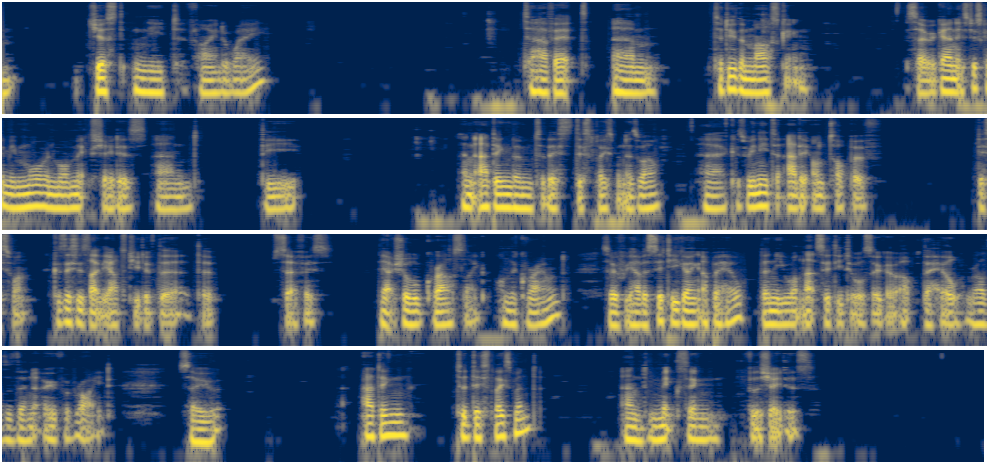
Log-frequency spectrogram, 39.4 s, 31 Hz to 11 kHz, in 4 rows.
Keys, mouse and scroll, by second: 2.7-4.1 middle drag, 4.1-6.6 shift+right drag, 6.6 g, 8.2-8.7 middle drag, 8.7 click, 9.2 g, 10.7 click, 12.9 click, 13.6 g, 15.1 click, 15.6 g, 19.2 click, 26.1-29.1 middle drag, 31.7 click, 32.8-33.9 middle drag, 33.9 click, 34.2 click, 34.7 click, 35.3-38.4 alt+drag.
